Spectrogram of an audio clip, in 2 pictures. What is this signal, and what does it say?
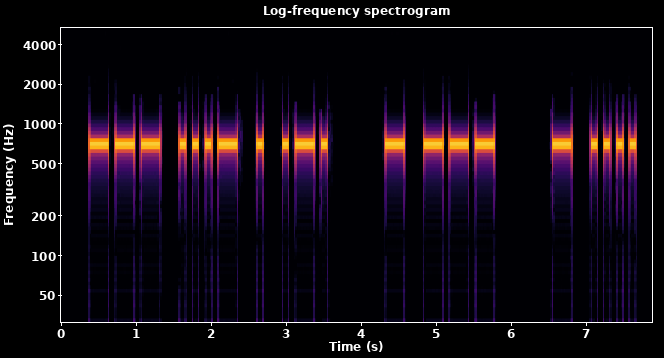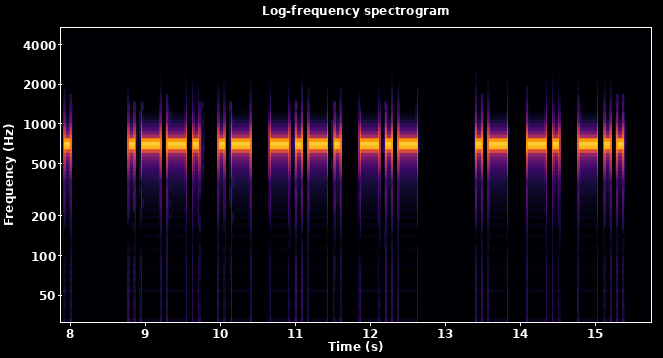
Morse code, heard as a keyed tone, about 14 wpm, 700 Hz. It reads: OVER TO THE PACK AND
